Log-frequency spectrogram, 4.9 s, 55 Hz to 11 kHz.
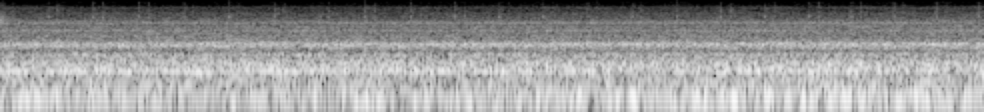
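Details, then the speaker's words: Vevor 5 kW diesel parking heater on its first run with kerosene, 12 V car battery suspected low on volts. Just lit and climbing like a jet, gauge at 54. Steady even roar, constant whirring, no surging or popping. Running normally. "yep we're climbing you can hear it it takes off like a jet and watch this gauge should start going up"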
